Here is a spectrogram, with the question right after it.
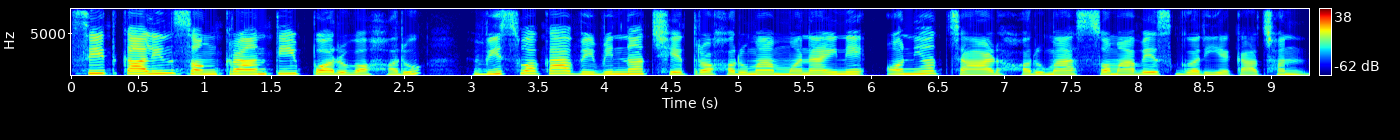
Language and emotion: Nepali, neutral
